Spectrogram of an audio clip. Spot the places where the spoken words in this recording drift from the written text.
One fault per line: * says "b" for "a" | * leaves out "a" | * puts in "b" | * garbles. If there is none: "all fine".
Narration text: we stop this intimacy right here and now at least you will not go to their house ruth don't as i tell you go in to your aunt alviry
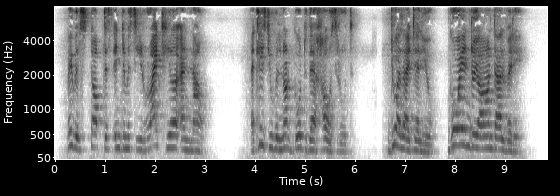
* puts in "will"
* says "do" for "don't"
